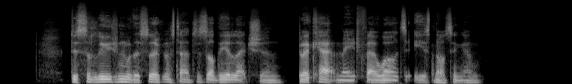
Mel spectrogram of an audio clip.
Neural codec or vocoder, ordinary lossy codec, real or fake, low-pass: codec, 44.1 kHz, 2.6 kbps, DAC; none; fake; 19.8 kHz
